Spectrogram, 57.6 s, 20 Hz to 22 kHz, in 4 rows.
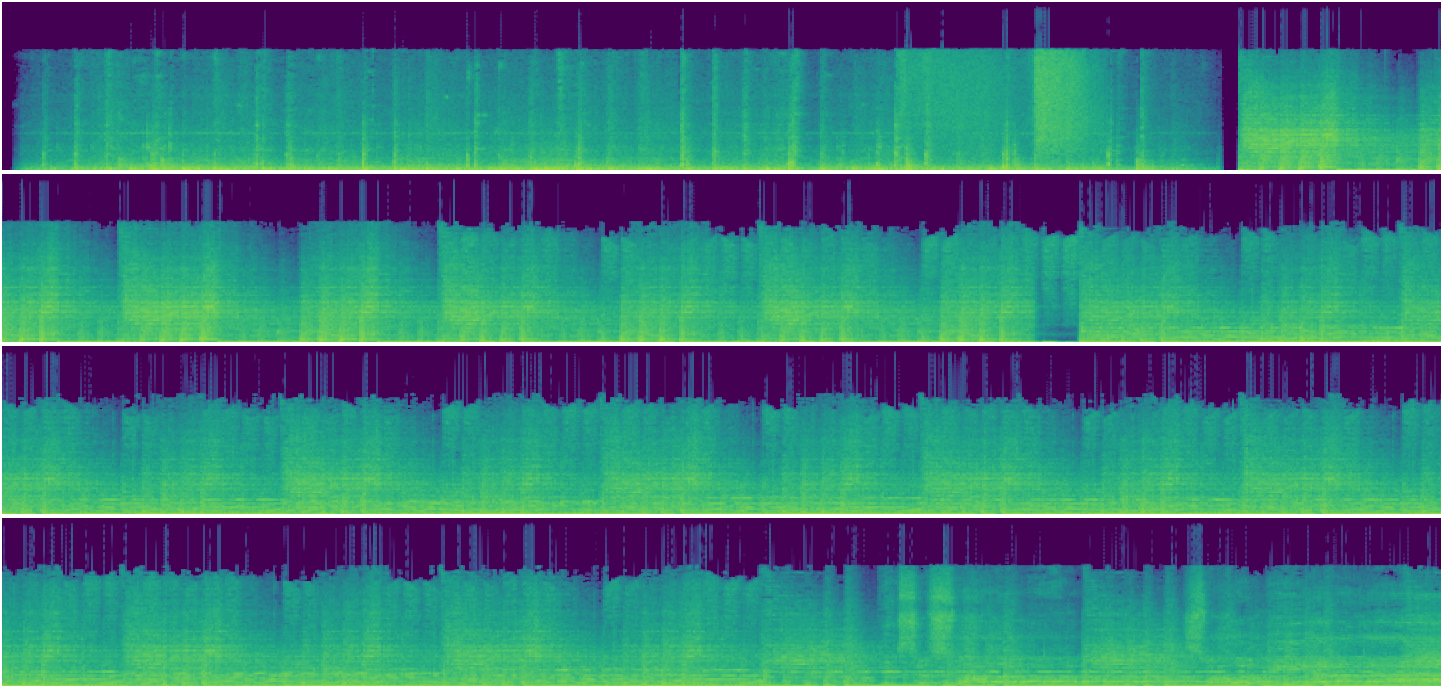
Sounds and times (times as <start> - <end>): Train: 0.1 - 57.5.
